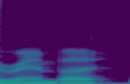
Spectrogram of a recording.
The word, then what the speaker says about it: Rambeau: Monica Rambeau. Not Geraldine. – Every time I hear it last one, I just think of Rambo. – Rambo. – Even though it's spelled differently, it's like, damn it.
